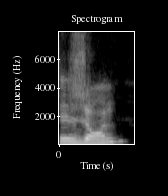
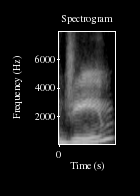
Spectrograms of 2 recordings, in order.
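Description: First: The name is said the French way. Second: The name is said the English way. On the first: "it's very French" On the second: "You say Jean?"

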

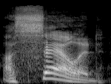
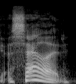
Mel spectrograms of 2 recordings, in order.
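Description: First: The words are said forcefully and dominantly. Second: The words are said softly and understated. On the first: The speaker calls it wrong. "being more dominant in the punchline" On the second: The speaker calls it right. "I had to go under the wave"

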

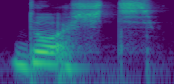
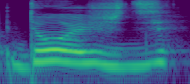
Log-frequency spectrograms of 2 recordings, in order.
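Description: First: The final consonants are voiceless, sh and t. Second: The final consonants are voiced, zh and d.

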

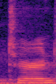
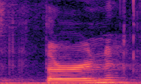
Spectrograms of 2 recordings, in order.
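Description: First: The word begins with a plain t sound. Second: The word begins with a th sound. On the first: "she doesn't say turn" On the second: "she says thurn"

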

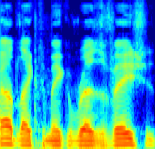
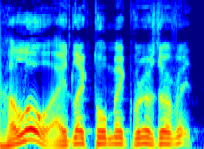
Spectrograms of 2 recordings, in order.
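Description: First: It is said in his ordinary accent. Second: It is said in a put-on Indian accent.

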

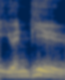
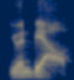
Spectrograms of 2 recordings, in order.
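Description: First: The name is said in a Cantonese pronunciation. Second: The name is said in a non-Cantonese pronunciation.

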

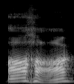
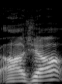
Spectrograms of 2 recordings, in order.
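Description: First: The name sounds like the word a-ha. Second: The name does not sound like a-ha. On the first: "if you don't like that second pronunciation, then take on me" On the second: "it's either [name] or"

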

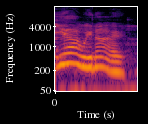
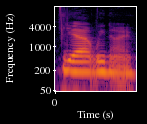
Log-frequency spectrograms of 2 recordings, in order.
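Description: First: It is said in a light, friendly tone. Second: It is said in a curt, dismissive tone. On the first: It is just a casual, good-natured acknowledgment. The speaker calls it right. "I didn't mean to say it like that. I was just like" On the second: It sounds like annoyance at hearing it again. The speaker calls it wrong. "I said that really shitty"

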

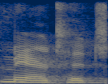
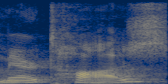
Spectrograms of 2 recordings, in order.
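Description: First: The ending sounds like the word 'heritage'. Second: The ending does not sound like 'heritage'. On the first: The speaker calls it right. "it is pronounced Maritage" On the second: The speaker calls it wrong. "not Maritage"

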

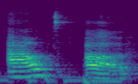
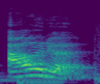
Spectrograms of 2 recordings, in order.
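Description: First: It is said carefully, each word distinct. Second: It is said fast, words run together.

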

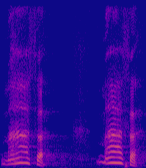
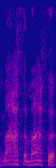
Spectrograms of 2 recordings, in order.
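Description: First: It sounds gentle and compassionate. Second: It sounds like a scolding telling-off.

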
